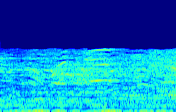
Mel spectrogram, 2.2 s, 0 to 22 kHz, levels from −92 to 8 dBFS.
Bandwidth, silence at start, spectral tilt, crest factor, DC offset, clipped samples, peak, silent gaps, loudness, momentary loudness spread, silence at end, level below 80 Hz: 4.5 kHz; 0 s; -6 dB/octave; 14 dB; 0.2%; under 0.1%; -24 dBFS; none; -36 LUFS; 6 LU; 0 s; -50 dBFS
